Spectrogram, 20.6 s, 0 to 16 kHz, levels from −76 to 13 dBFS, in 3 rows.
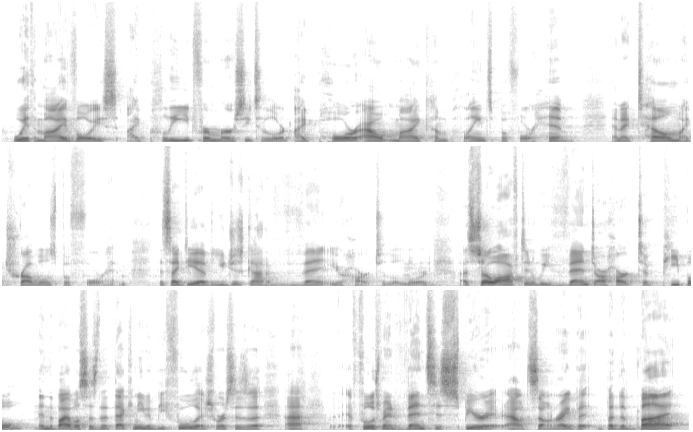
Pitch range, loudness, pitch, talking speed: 105-120 Hz, -30 LUFS, 110 Hz, 215 wpm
